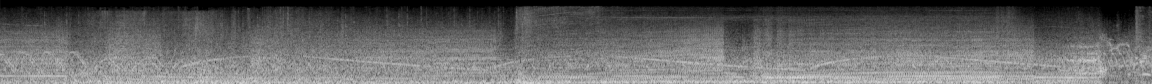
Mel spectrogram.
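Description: A police siren wails, rising and falling.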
